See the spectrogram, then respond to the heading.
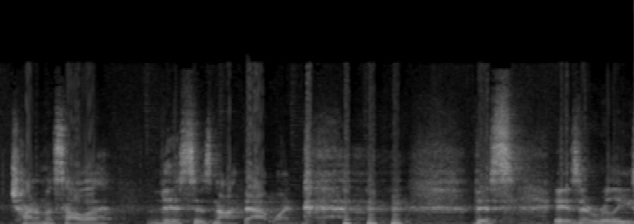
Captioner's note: laughs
